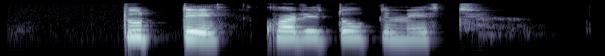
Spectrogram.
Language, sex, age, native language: Icelandic, male, 11, Icelandic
